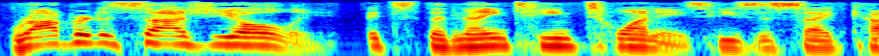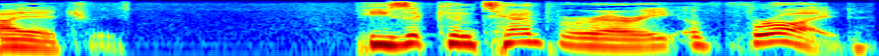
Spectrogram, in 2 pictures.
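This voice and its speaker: Male radio host, emphatic monologue, slightly raised pitch, dry muffled broadcast audio. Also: big pitch swings, moderate pace, no echo. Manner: emphatic, lecturing, repeats phrases for stress.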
